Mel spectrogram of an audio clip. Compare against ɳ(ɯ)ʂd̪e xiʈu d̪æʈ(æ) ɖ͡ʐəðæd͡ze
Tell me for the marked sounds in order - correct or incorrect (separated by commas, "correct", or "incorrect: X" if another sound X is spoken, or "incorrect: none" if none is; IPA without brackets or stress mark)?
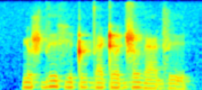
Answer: correct, incorrect: ə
